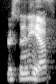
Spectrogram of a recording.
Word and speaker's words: Fresenius: Did I say that right? – No. Yes, Fresenius. Yep.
